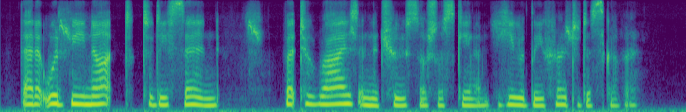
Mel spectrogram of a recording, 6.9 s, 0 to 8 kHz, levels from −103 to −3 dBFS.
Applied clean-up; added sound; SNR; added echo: neural diffusion model UNIVERSE++.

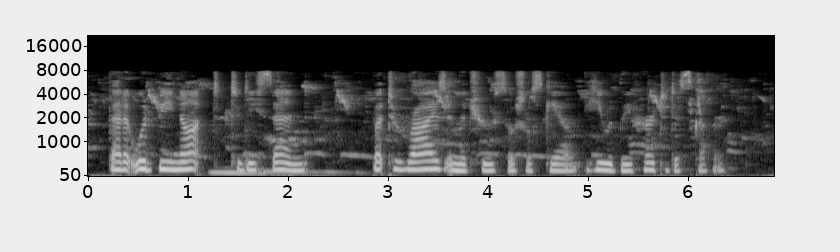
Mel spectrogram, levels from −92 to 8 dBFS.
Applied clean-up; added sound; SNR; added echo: classical method log-MMSE.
